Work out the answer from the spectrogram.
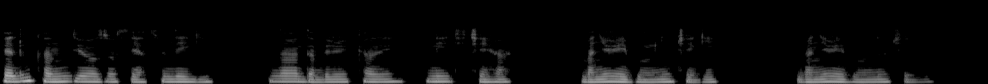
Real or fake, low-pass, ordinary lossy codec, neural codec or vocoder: real; 5.4 kHz; none; none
